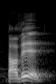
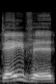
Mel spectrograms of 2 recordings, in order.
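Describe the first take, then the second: First: The name is said the Hebrew way. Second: The name is said the usual English way. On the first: The speaker calls it right. "When I was in Israel, they taught me how to properly say it" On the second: The speaker calls it wrong. "the name David is not how his name was pronounced"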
